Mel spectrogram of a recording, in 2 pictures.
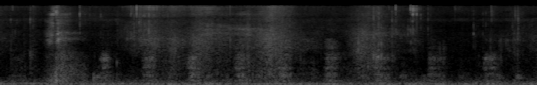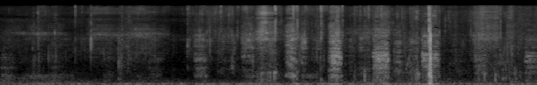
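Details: Golden Retriever named Kohaku out on an evening walk near a field once the rain has stopped, panting in quick breathy bursts about twice a second over soft footsteps, with a few louder huffs toward the end.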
